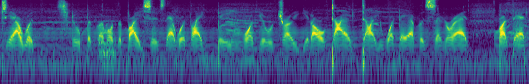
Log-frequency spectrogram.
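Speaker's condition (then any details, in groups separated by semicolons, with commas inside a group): Laryngectomy; larynx removed for stage 4 throat cancer diagnosed at 37, after smoking from 13 for 25 years; age 59, all breathing through neck opening, uncovered now, covering restricts breathing, tires walking far; speaks with electrolarynx since surgery, audible wheezing coming through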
